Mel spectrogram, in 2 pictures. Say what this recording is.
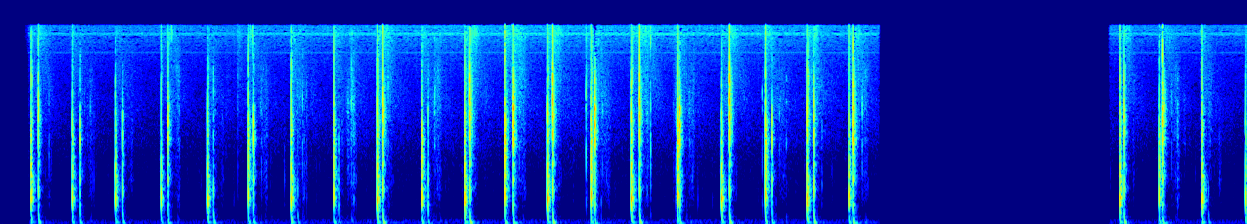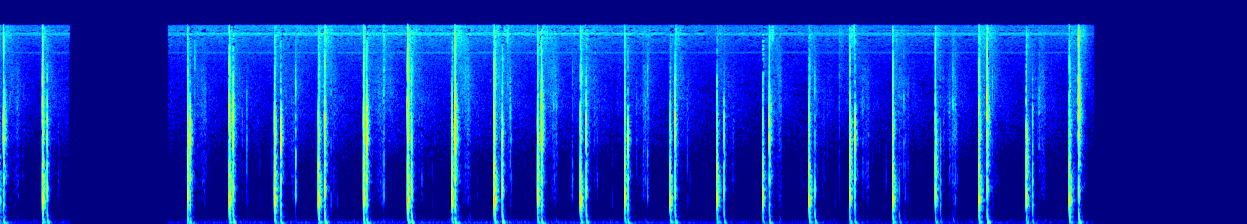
footstep girl
A girl walk
girl, people, footstep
